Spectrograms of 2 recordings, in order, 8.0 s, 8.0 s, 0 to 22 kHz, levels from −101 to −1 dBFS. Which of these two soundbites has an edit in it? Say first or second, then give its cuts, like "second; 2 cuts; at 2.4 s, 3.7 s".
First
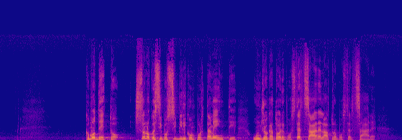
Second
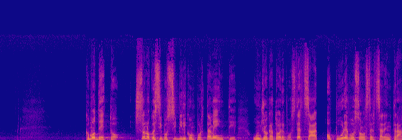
second; 1 cut; at 6.3 s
